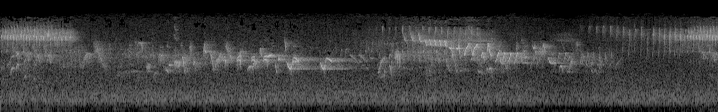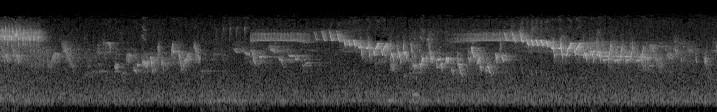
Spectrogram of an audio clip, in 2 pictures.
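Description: Songbirds singing: phrases of quick, high chirping notes, often running downward, coming every few seconds with quieter gaps between.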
